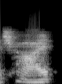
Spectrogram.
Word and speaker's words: chai: Iron Guard on by chai do not say chi cuz it's pronounced chai you need to you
